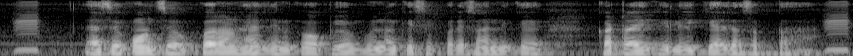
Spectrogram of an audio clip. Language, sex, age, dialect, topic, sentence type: Hindi, male, 36-40, Marwari Dhudhari, agriculture, question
